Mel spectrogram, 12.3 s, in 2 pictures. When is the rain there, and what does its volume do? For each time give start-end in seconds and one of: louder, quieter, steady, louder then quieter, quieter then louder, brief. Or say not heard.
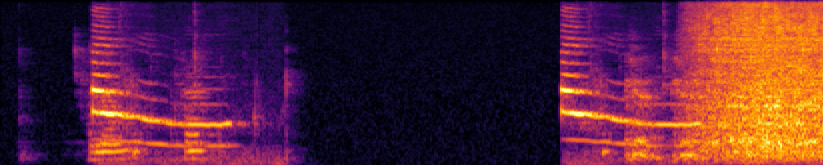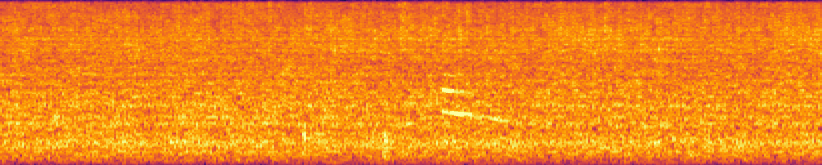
5.1-12.2 steady.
